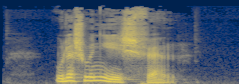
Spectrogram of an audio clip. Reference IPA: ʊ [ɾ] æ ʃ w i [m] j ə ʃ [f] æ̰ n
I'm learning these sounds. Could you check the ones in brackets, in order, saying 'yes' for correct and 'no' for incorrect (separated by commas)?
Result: no, no, yes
